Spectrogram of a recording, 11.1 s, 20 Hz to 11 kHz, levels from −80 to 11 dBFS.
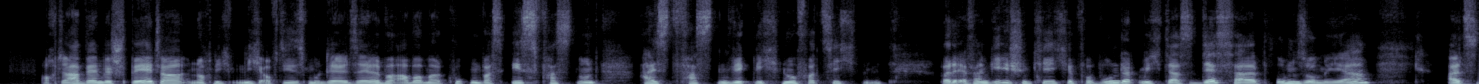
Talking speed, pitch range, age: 190 wpm, 125-180 Hz, 50-69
